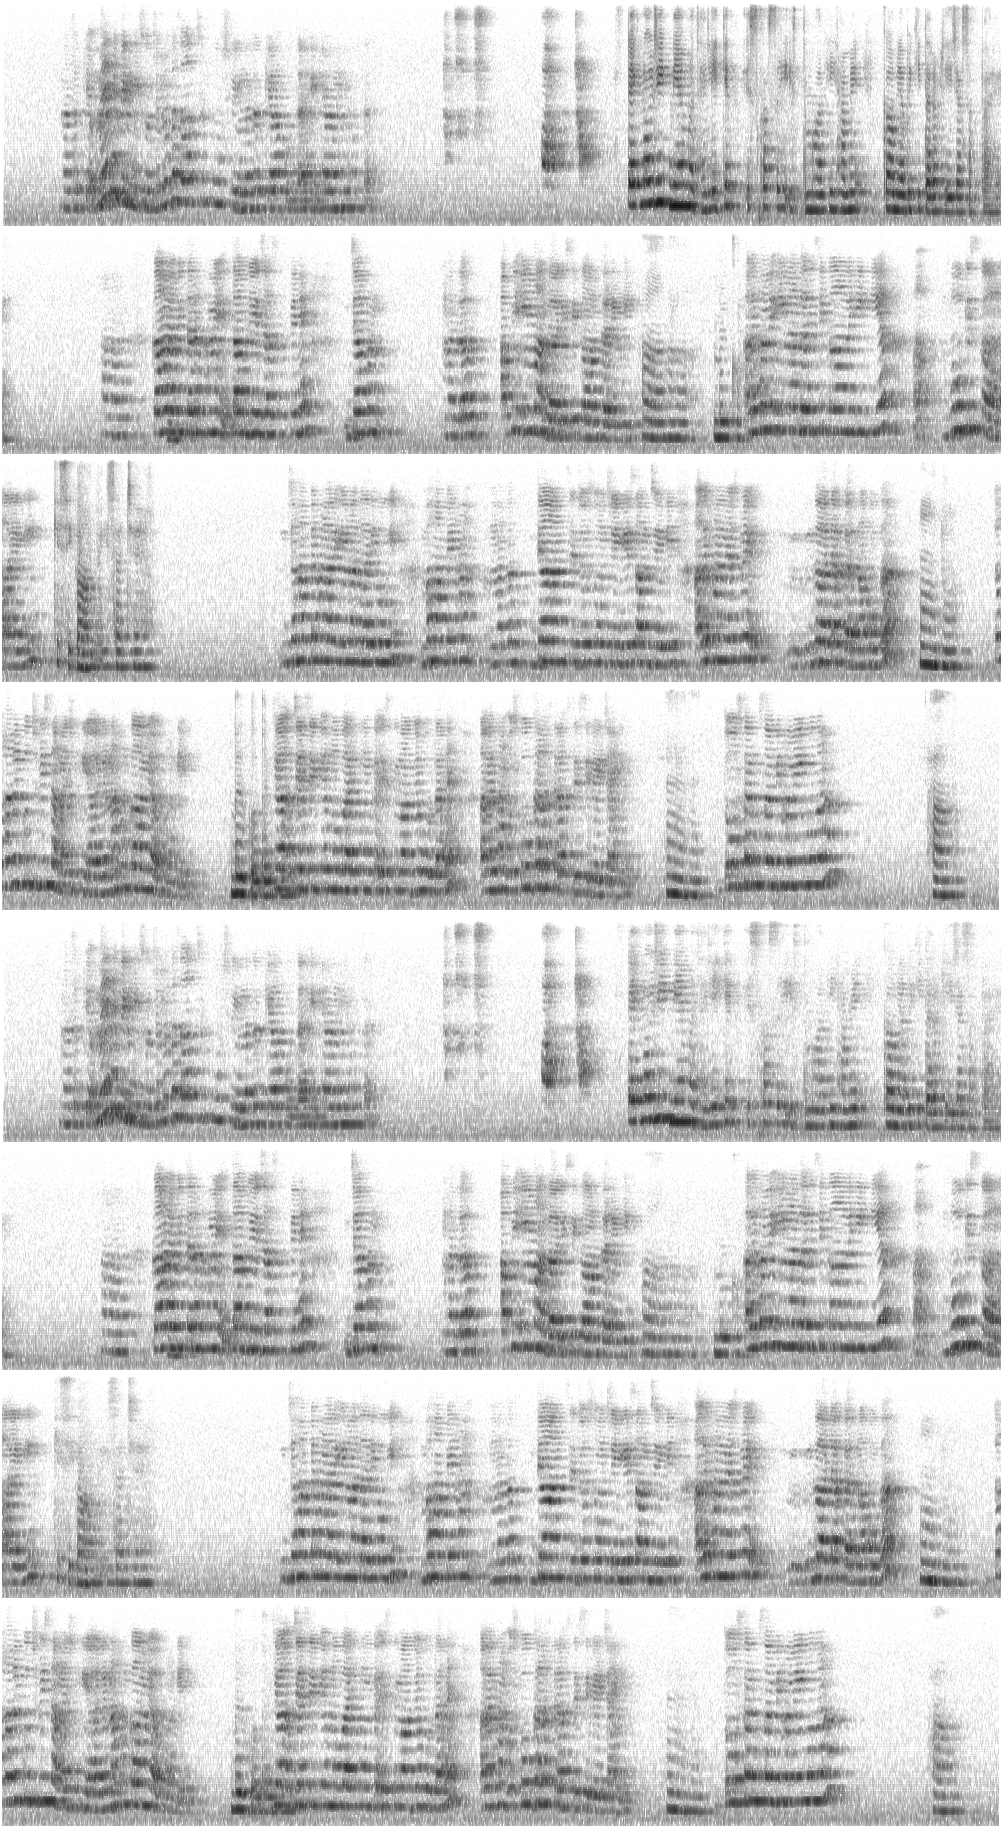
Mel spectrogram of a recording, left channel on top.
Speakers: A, in the centre; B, on the left.
A: مطلب کیا میں نے بھی نہیں سوچا میں بس آپ سے پوچھ رہی ہوں مطلب کیا ہوتا ہے کیا نہیں ہوتا ہاں
B: ٹیکنالوجی ایک نعمت ہے لیکن اس کا صحیح استعمال ہی ہمیں کامیابی کی طرف لے جا سکتا ہے
A: ہاں کامیابی
B: ہوں
A: طرف ہمیں تب لے جا سکتے ہیں جب ہم مطلب اپنی ایمانداری سے کام کریں گے
B: ہاں ہاں بالکل
A: اگر ہم نے ایمانداری سے کام نہیں کیا وہ کس کام آئے گی
B: کسی کام میں سچ ہے
A: جہاں پے ہماری ایمانداری ہوگی وہاں پے ہم مطلب دھیان سے جو سوچیں گے سمجھیں گے اگر ہم نے اس میں گھاٹا کرنا ہوگا
B: ہمم ہمم
A: تو ہمیں کچھ بھی سمجھ نہیں آئے گا نہ ہم کامیاب ہوں گے
B: بالکل بالکل
A: یا جیسے کہ موبائل فون کا استعمال جو ہوتا ہے اگر ہم اس کو غلط راستے سے لے جائیں گے
B: ہمم ہمم
A: تو اس کا نقصان بھی ہمیں ہی ہوگا نا
B: ہاں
